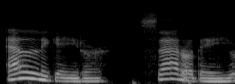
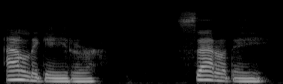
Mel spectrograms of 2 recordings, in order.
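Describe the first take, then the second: Both takes have the same delivery.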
